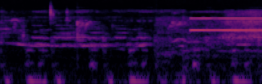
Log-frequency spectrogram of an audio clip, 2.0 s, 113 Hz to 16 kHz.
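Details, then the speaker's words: Samsung A156E dead phone, board removed: multimeter gives steady high-pitched continuity beep testing a connector; whether it is shorted not yet confirmed. "तो देखिए यहां पर आप लोगों को beep की आवाज सुनाई दे रही होगी लेकिन यह शॉर्ट है या नहीं वह तो फाइनली चेक कर लेने के बाद ही पता चलेगा"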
